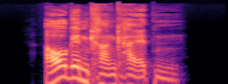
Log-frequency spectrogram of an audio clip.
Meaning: plural of Augenkrankheit
- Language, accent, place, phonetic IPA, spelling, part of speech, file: German, Germany, Berlin, [ˈaʊ̯ɡn̩ˌkʁaŋkhaɪ̯tn̩], Augenkrankheiten, noun, De-Augenkrankheiten.ogg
